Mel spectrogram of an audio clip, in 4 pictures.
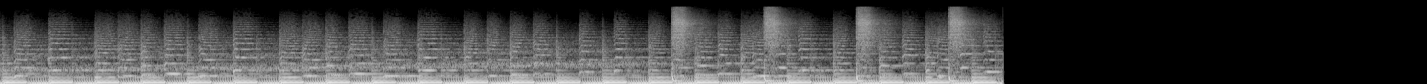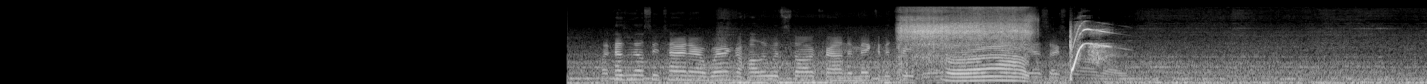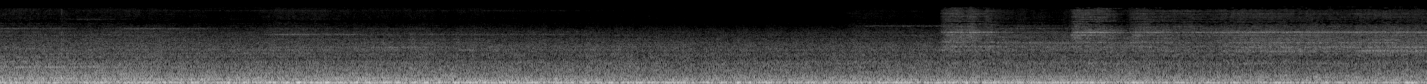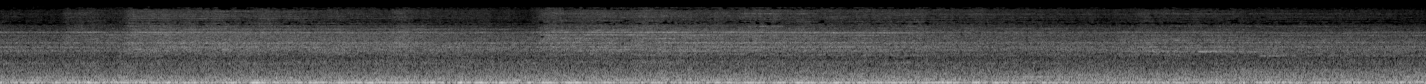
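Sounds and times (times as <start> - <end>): train rumbling past: 20.0 - 23.2
train wheels squealing: 27.5 - 34.5, 37.0 - 57.0.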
